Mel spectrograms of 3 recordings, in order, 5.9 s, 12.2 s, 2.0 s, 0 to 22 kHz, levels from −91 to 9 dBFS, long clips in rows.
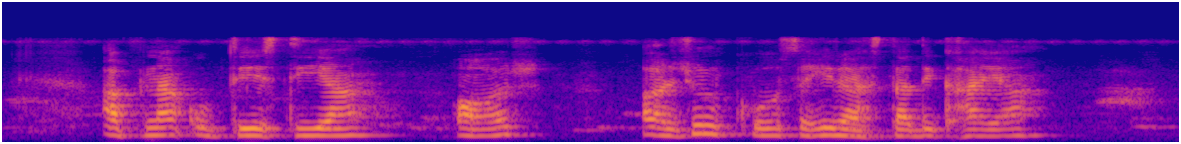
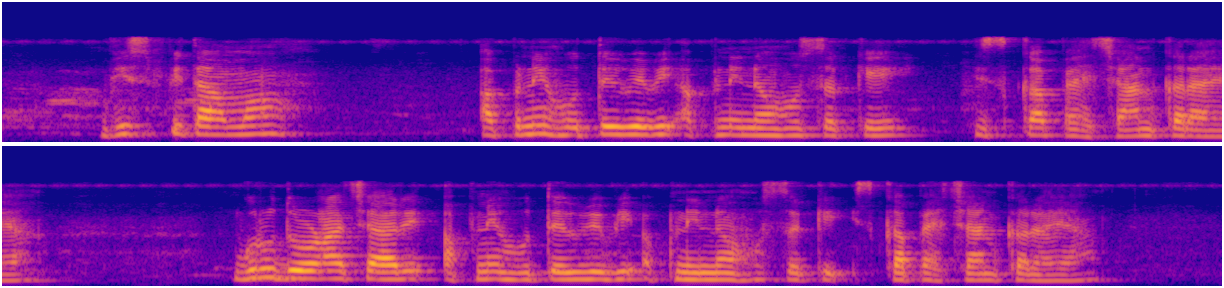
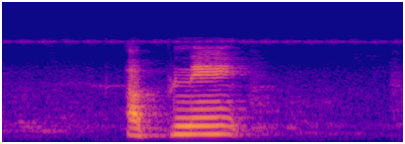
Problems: constant background noise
